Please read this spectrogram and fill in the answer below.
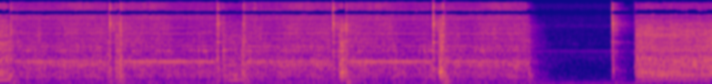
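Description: Silhouette Cameo cutting machine used as a pen plotter, its motors running steadily as the pen carriage and mat rollers move, with a sharp click about every second and a bit. It stops about seven seconds in, clicks once, then runs again for about a second near the end as the job finishes and the carriage returns to its home position.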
